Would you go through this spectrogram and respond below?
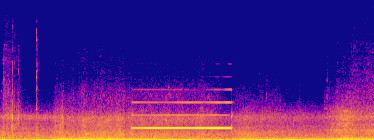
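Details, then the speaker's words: Lamborghini Gallardo with a tune, driving: the engine drones while one warning chime sounds for about a second; the car is not happy, cause not pinned down. Warning chime with rough running. "Oh, this thing is not happy."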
